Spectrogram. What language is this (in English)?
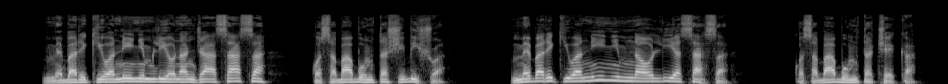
Swahili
